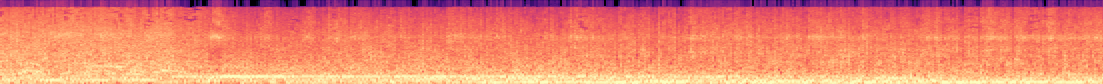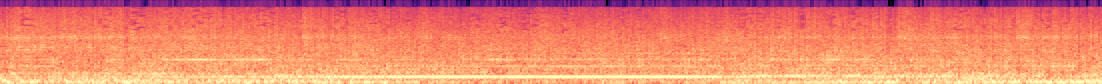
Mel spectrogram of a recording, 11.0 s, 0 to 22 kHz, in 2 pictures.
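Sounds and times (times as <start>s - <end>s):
distorted song: 0.0s - 11.0s
steady low tone: 0.0s - 11.0s.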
